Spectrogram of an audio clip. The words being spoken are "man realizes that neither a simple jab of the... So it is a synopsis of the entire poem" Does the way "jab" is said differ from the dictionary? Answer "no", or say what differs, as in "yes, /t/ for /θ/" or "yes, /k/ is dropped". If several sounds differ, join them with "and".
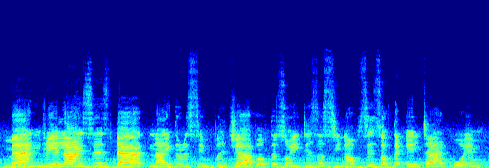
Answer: no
